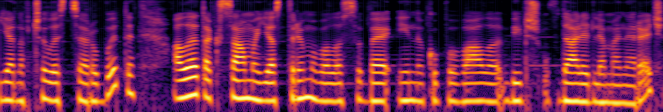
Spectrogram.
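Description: On a very clean recording with a silent background, a woman speaks at a moderate pace in a dark, mellow tone. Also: dry, close sound with no echo. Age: 30s. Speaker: style vlogger and personal shopper. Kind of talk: casual vlog monologue.

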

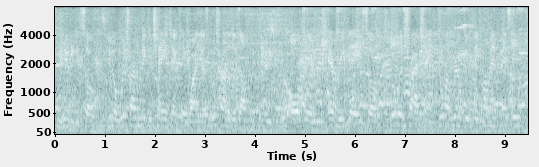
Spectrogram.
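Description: Clear background music under a man talking at a fairly quick pace. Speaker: radio personality hosting a store launch. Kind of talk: promotional hype talk. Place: shop. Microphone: camera far.

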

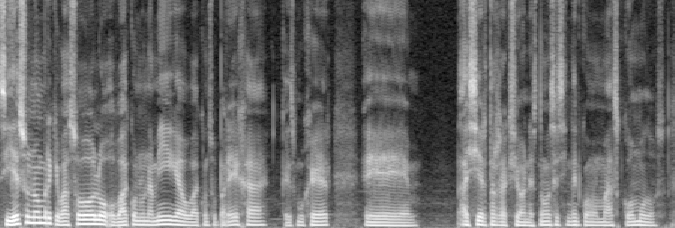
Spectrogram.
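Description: A man's medium-pitched voice with a dark, mellow tone and a slight northern Mexican accent, ordinary pitch variation, a moderate pace and a dry sound with no echo. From Mexico, Guadalupe, Nuevo León; Nuevo León, Mexico. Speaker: nonprofit outreach manager; podcast guest. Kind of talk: casual interview. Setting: in person, Monterrey. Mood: relaxed, friendly, animated. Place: home room. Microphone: handheld.

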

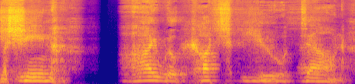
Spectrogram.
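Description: In a put-on character voice with vocal fry, a man speaks very slowly at a medium pitch, with little pitch movement and audible room echo. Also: fairly bright tone.

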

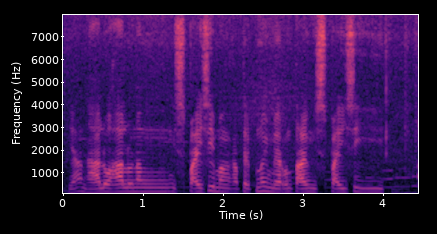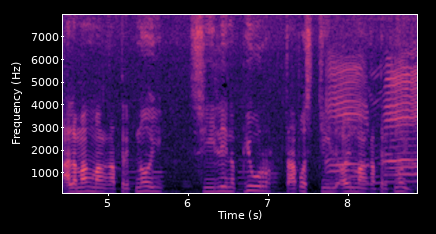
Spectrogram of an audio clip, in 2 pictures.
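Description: Clear music plays behind a man with a high pitch and fairly even intonation. He talks at a fairly slow pace, and the sound is dry with no echo. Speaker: food vlogger. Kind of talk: casual vlog chat. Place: farm.

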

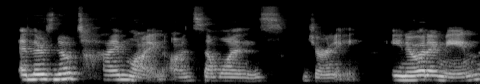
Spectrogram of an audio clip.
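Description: A woman's medium-pitched voice, fairly even in intonation, with audible room echo over a quiet background. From Portland, US, then Canada from age 10. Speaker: dancer and dance teacher; dance teacher. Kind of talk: casual interview chat. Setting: live stream. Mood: earnest, reflective. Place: home room. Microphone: video call.

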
